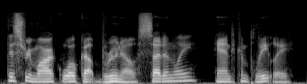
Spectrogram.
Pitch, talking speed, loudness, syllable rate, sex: 130 Hz, 155 wpm, -18 LUFS, 5.5 syllables/s, male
